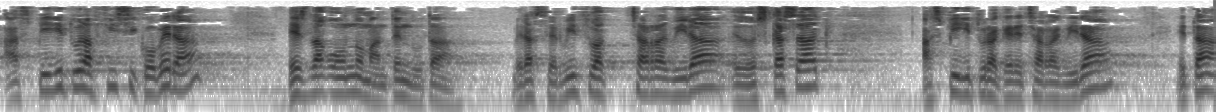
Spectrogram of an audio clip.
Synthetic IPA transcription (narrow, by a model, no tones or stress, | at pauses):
aspie̞ɣit̪uɾafisiko̞βe̞ɾa | e̞zd̪aɣ̞o̞ːnd̪o̞mant̪e̞nd̪ut̪a̰ | be̞ɾasːe̞ɾβ̞it͡suak̚t͡ʃarak̚d̪iɾae̞ðo̞e̞skasak | a̰spieɣ̞it̪uɾake̞ɾe̞t͡ʃarak̚d̪iɾa | e̞t̪a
